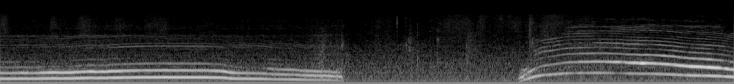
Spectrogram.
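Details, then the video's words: Two long angry yowls from a domestic cat, split by a pause of about two seconds. The first wavers then falls away, and the second rises sharply before sinking slowly. A faint low hum runs underneath. "Cat Angry Sounds | Cat Snarling, Cat Hissing, Cat Moaning | Angry Cat Sounds"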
